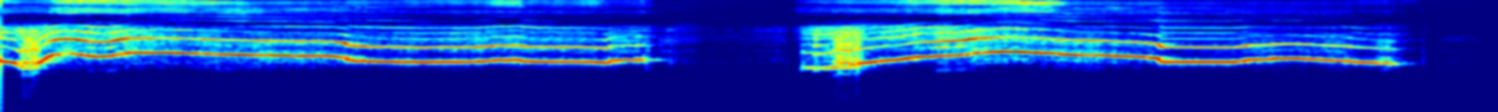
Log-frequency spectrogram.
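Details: Two long mournful howls from a house dog, each opening with a rough rise, holding a steady tone, then dipping lower before fading, separated by a short silence.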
